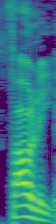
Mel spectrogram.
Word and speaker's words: Fowley: K.A.M. Fowler. Fowley. I'm sorry. Fowley.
